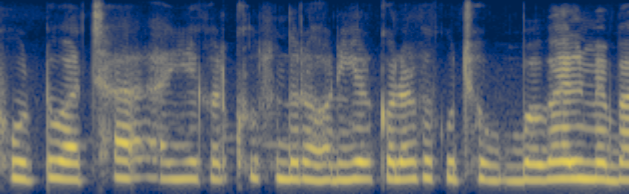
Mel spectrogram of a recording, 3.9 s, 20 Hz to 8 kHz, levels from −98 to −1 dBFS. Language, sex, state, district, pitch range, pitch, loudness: Bhojpuri, female, Bihar, Saran, 250-265 Hz, 260 Hz, -21 LUFS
